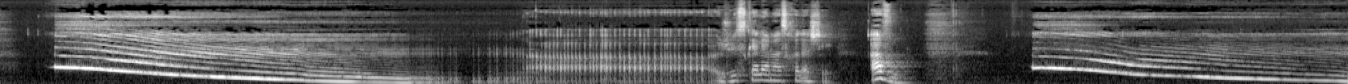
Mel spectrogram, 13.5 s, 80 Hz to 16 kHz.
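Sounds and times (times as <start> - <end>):
voice imitating a descending siren in a vocal exercise: 0.5 - 4.5, 10.4 - 13.4
speech: 7.2 - 9.5.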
